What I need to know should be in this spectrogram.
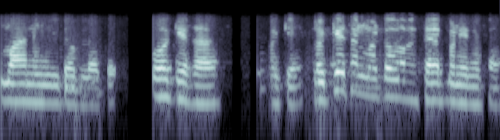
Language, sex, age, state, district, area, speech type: Tamil, male, 18-30, Tamil Nadu, Sivaganga, rural, conversation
